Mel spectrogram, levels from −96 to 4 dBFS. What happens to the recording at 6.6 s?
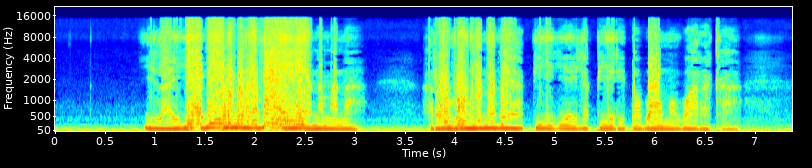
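Integer overflow is present at 6.6 s, as it is through the whole clip. The signal is driven roughly 15 dB past full scale, and instead of being limited, every sample that crosses the integer ceiling wraps around to the opposite extreme. A small fraction of samples, around three percent, exceed the limit, so only the loudest peaks of the speech break. Those peaks become violent, sharp cracks, harsher than ordinary clipping.

At the same moment, the treble has a gritty, metallic quality, with s sounds turning lispy and nothing above about 14.9 kHz. This is likely HE-AAC compression at a low rate, which fits something near 24 kbps. Only the lower spectrum is truly coded. The upper bands are rebuilt by copying lower ones upward under a coarse envelope, so the harmonics above the crossover fail to line up with those below it.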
